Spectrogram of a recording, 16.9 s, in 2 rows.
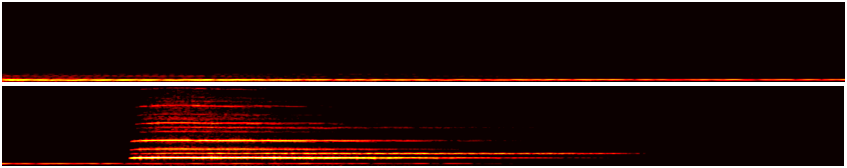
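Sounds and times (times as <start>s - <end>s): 
pentatonic bird melody: 9.7s - 14.4s.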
